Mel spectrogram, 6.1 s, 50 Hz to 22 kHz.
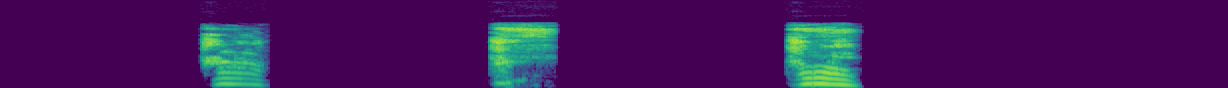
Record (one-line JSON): {"exhalation_length": "6.1 s", "exhalation_amplitude": 14867, "exhalation_signal_mean_std_ratio": 0.27, "survey_phase": "alpha (2021-03-01 to 2021-08-12)", "age": "18-44", "gender": "Female", "wearing_mask": "No", "symptom_cough_any": true, "symptom_new_continuous_cough": true, "symptom_fatigue": true, "symptom_change_to_sense_of_smell_or_taste": true, "symptom_onset": "3 days", "smoker_status": "Never smoked", "respiratory_condition_asthma": false, "respiratory_condition_other": false, "recruitment_source": "Test and Trace", "submission_delay": "1 day", "covid_test_result": "Positive", "covid_test_method": "RT-qPCR", "covid_ct_value": 21.6, "covid_ct_gene": "ORF1ab gene", "covid_ct_mean": 22.1, "covid_viral_load": "58000 copies/ml", "covid_viral_load_category": "Low viral load (10K-1M copies/ml)"}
